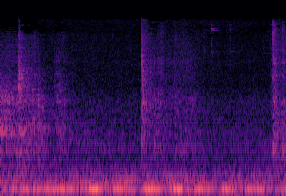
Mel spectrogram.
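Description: Cordless drill running, boring a hole through a metal dock post, with a few sharp clicks.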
